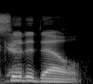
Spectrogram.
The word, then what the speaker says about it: Citadel: Citadel. The Citadel. Citadel. There you go. Okay. There you go. Okay. I was a syllable off with the city.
